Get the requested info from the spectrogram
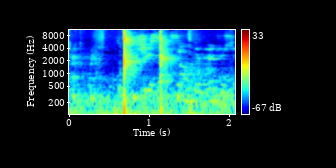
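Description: Two sharp clicks about half a second apart, the first the louder.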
